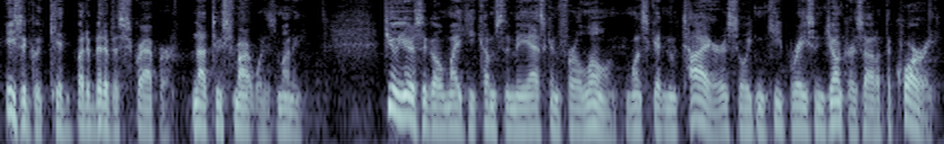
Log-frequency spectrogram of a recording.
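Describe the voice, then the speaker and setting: A man voicing a middle-aged mob boss in a video game, paternal and proud, speaking deliberately and with authority in streetwise gangster talk. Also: on the low side, husky. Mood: businesslike, confiding. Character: commanding, paternal, proud mob boss, principled yet ruthless. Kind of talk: dramatic video game voice acting.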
